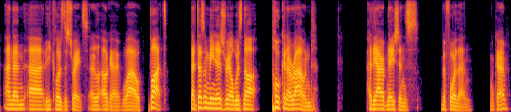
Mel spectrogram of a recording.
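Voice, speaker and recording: Clear-voiced man rambling through a livestream. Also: mid-range voice, unhurried, fairly bright tone. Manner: thinks aloud, rambling and wry. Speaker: livestream host. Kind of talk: casual livestream commentary, reading chat.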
